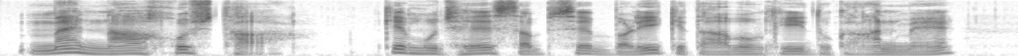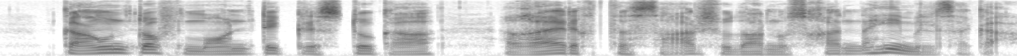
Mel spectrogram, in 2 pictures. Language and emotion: Urdu, sad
